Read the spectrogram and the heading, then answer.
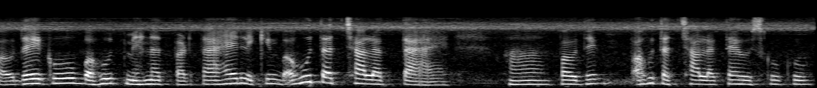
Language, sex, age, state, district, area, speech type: Hindi, female, 60+, Uttar Pradesh, Pratapgarh, urban, spontaneous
